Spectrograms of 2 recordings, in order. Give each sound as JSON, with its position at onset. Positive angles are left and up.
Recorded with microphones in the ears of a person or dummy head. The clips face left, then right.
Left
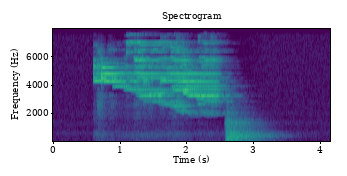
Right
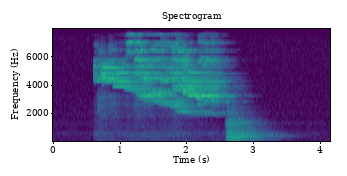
{"t": 0.6, "sound": "a chime", "side_deg": 25, "distance_m": 0.8}
{"t": 2.6, "sound": "an explosion", "side_deg": 65, "distance_m": 0.7}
